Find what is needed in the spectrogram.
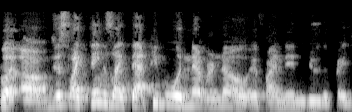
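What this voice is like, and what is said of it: Usual voice. Nothing is said of it.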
